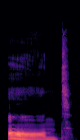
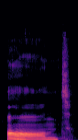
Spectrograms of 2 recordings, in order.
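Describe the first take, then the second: Both takes have the same delivery.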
